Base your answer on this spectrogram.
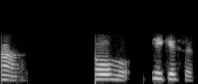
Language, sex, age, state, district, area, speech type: Marathi, female, 18-30, Maharashtra, Nanded, rural, conversation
